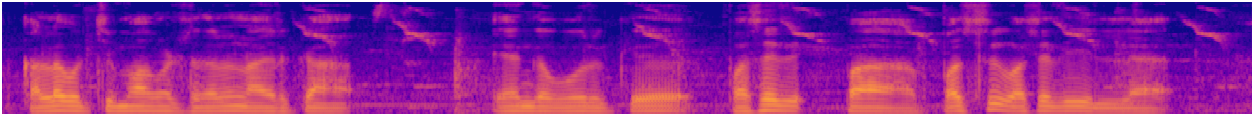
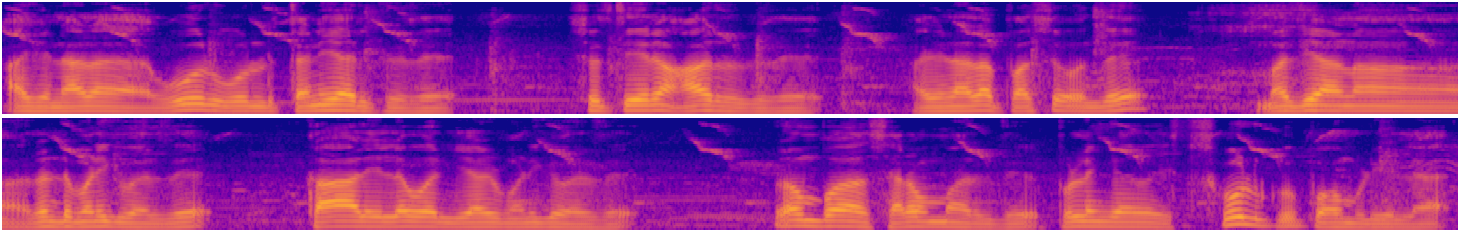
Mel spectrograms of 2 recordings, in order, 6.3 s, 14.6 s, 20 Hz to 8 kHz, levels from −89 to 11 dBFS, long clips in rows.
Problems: constant background noise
